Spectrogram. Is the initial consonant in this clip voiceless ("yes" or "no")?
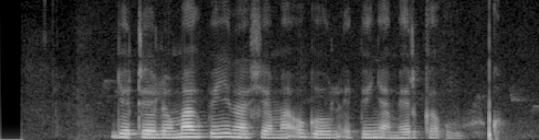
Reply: no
